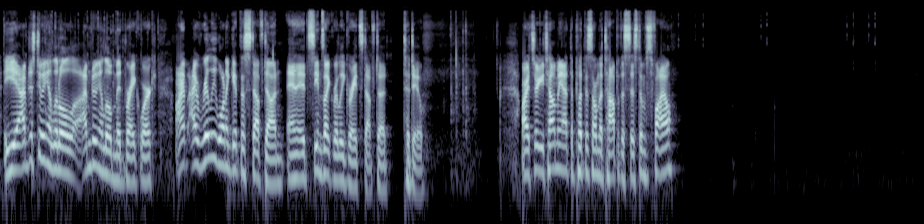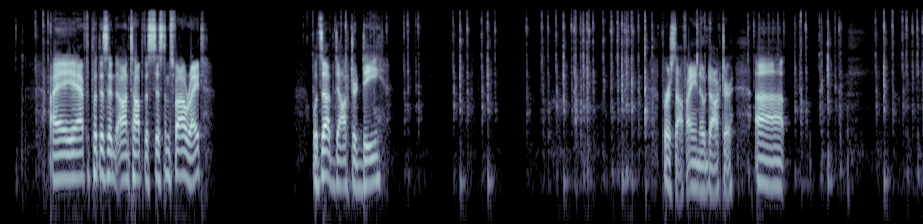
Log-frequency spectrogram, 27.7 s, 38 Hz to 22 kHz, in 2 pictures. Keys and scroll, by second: 0.3-2.6 typing, 6.7 alt++, 7.9 alt+f, 18.5 ctrl+a, 18.8 ctrl+c, 19.8 alt+{, 20.6 ctrl+c, 21.0 ctrl+t, 21.8-27.5 typing, 22.1 ctrl+c, 26.1 ctrl+v.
